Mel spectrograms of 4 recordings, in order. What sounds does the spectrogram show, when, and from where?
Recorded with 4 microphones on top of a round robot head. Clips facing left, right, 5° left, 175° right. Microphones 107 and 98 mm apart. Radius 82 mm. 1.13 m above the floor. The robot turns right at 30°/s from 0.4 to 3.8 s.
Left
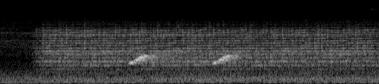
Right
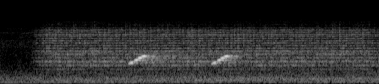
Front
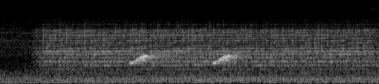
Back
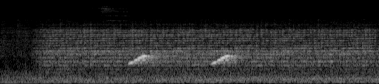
1.3 s a bird: 145° right, 1.1 m; by 2.4 s 110° right, 1.1 m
